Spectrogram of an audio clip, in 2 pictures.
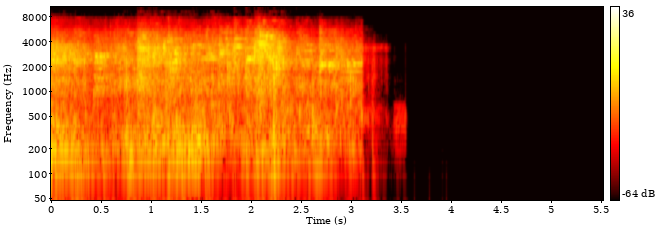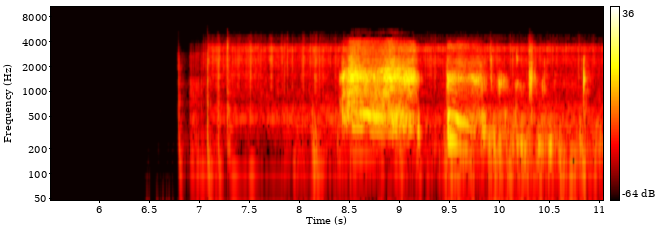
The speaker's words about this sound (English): the glass panel's just splintered in two. It's holding, though.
